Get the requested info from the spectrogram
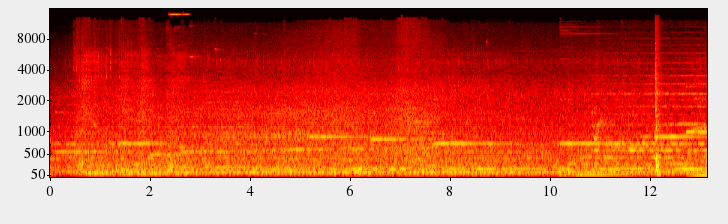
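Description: Street traffic, with cars and a pickup truck passing, under background music of long held notes.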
